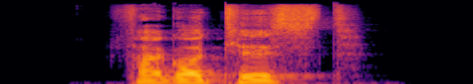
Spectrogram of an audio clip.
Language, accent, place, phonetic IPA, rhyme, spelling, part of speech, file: German, Germany, Berlin, [faɡɔˈtɪst], -ɪst, Fagottist, noun, De-Fagottist.ogg
- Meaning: bassoonist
